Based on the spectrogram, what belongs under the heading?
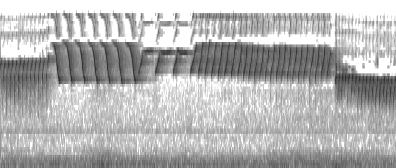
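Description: A canary sings a continuous run of high, fast rolling trills, shifting every second or two into a new, slightly lower or higher repeated phrase.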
